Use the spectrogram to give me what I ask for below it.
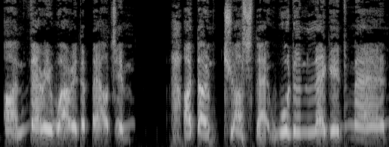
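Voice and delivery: weep out her fear for her husband; sobbing worry. A narrator's reading. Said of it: "and burst into tears".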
